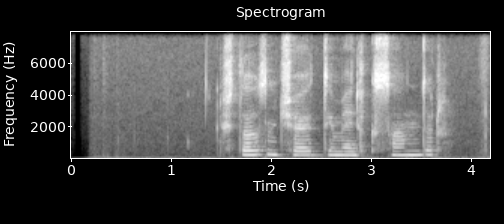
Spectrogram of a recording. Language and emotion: Russian, neutral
